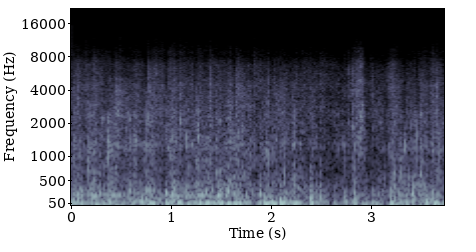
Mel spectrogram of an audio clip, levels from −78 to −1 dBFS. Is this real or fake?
fake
